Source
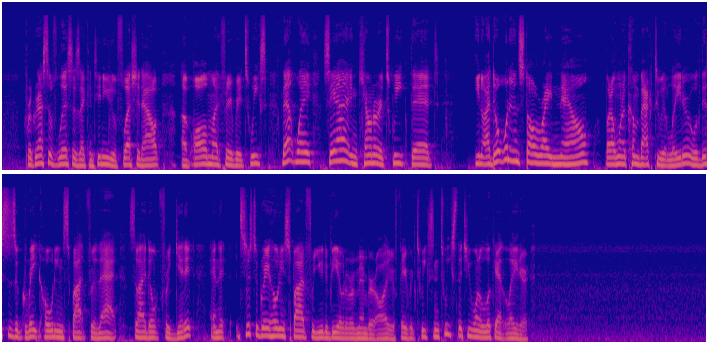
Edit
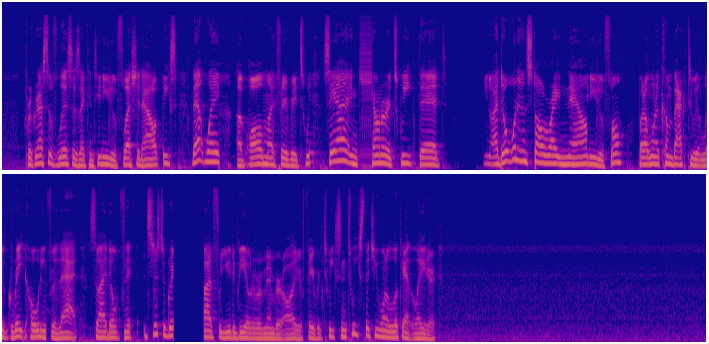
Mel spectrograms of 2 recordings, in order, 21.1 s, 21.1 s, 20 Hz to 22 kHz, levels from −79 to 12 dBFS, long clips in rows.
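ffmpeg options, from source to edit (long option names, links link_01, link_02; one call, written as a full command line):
ffmpeg -i in.wav -filter_complex "[0:a]asplit=17[link_01][link_02][link_03][link_04][link_05][link_06][link_07][link_08][link_09][link_10][link_11][link_12][link_13][link_14][link_15][link_16][link_17];[link_01]atrim=end=2.432[link_18];[link_02]atrim=start=3.778:end=4.612[link_19];[link_03]atrim=start=2.428:end=3.782[link_20];[link_04]atrim=start=4.608:end=5.432[link_21];[link_05]atrim=start=5.398:end=5.432[link_22];[link_06]atrim=start=5.398:end=5.432[link_23];[link_07]atrim=start=5.398:end=5.432[link_24];[link_08]atrim=start=5.398:end=6.64,asetpts=PTS-STARTPTS,afade=type=out:start_time=1.042:duration=0.2:silence=0.158489[link_25];[link_09]atrim=start=6.64:end=7.13,asetpts=PTS-STARTPTS,volume=-16dB[link_26];[link_10]atrim=start=7.13:end=8.662,asetpts=PTS-STARTPTS,afade=type=in:duration=0.2:silence=0.158489[link_27];[link_11]atrim=start=1.468:end=1.852[link_28];[link_12]atrim=start=8.658:end=10.082[link_29];[link_13]atrim=start=10.788:end=11.452[link_30];[link_14]atrim=start=11.828:end=13.012[link_31];[link_15]atrim=start=13.808:end=14.54,asetpts=PTS-STARTPTS,afade=type=out:start_time=0.728:duration=0.004:curve=hsin[link_32];[link_16]atrim=start=14.54:end=15,asetpts=PTS-STARTPTS,volume=0[link_33];[link_17]atrim=start=15,asetpts=PTS-STARTPTS,afade=type=in:duration=0.004:curve=hsin[link_34];[link_18][link_19]acrossfade=duration=0.004:curve1=hsin:curve2=hsin[link_35];[link_35][link_20]acrossfade=duration=0.004:curve1=hsin:curve2=hsin[link_36];[link_36][link_21]acrossfade=duration=0.004:curve1=hsin:curve2=hsin[link_37];[link_37][link_22]acrossfade=duration=0.004:curve1=hsin:curve2=hsin[link_38];[link_38][link_23]acrossfade=duration=0.004:curve1=hsin:curve2=hsin[link_39];[link_39][link_24]acrossfade=duration=0.004:curve1=hsin:curve2=hsin[link_40];[link_25][link_26][link_27]concat=n=3:v=0:a=1[link_41];[link_40][link_41]acrossfade=duration=0.004:curve1=hsin:curve2=hsin[link_42];[link_42][link_28]acrossfade=duration=0.004:curve1=hsin:curve2=hsin[link_43];[link_43][link_29]acrossfade=duration=0.004:curve1=hsin:curve2=hsin[link_44];[link_44][link_30]acrossfade=duration=0.004:curve1=hsin:curve2=hsin[link_45];[link_45][link_31]acrossfade=duration=0.004:curve1=hsin:curve2=hsin[link_46];[link_32][link_33][link_34]concat=n=3:v=0:a=1[link_47];[link_46][link_47]acrossfade=duration=0.004:curve1=hsin:curve2=hsin" out.wav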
